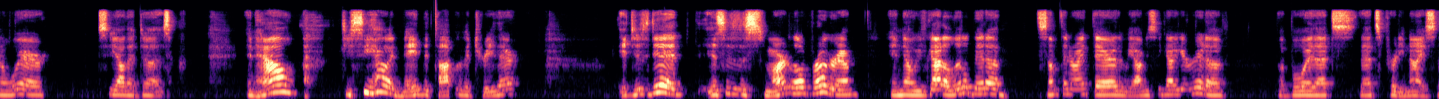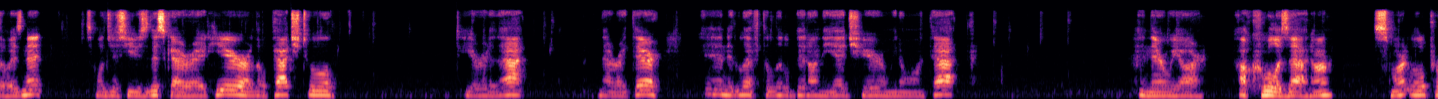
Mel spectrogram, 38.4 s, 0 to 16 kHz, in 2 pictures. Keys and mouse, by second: 2.4 click, 9.2 click, 14.6-20.3 drag, 21.6-24.1 typing, 24.2-34.8 drag.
